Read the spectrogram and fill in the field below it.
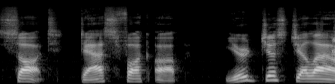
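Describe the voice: A quiet background behind plain reading aloud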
